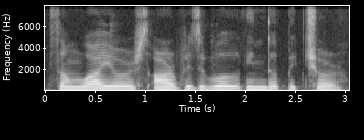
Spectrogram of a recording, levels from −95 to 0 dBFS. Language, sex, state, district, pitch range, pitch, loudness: English, female, Assam, Kamrup Metropolitan, 205-230 Hz, 220 Hz, -13 LUFS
